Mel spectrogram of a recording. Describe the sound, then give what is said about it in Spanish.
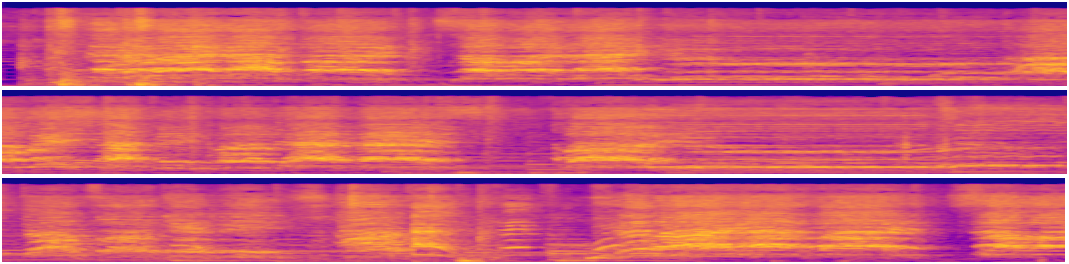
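Borussia Dortmund players singing and shouting together in celebration, a loud, ragged chorus of male voices that swells and dips over several long sung lines. “Y como no, el sonido de la celebración de los jugadores del Borussia Dortmund.”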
